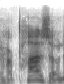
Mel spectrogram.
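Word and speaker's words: harpazo (ἁρπάζω): It's not, unless you know Koine Greek, you wouldn't know how to say it, but that's the word harpazo.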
